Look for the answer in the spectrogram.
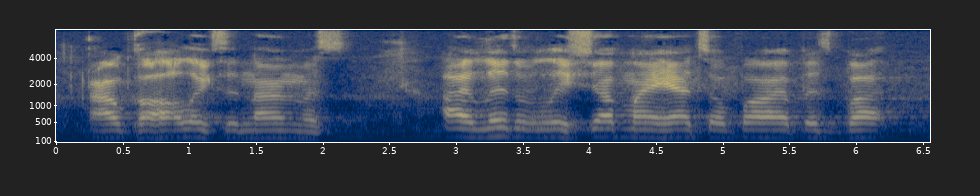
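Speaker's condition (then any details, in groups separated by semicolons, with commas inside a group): ALS; asked to talk slower, clearer, losing voice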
